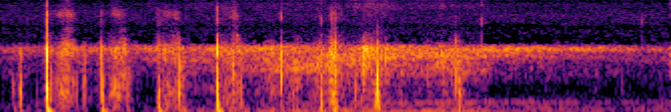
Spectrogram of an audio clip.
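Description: Handling noise from a hand-held phone: a string of sharp irregular clicks and knocks from fingers on the phone, over a low rumble, thinning out near the end.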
